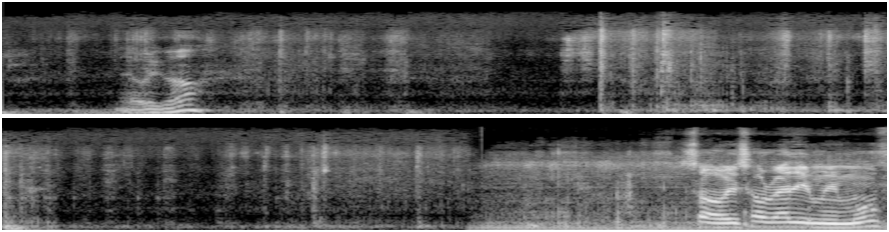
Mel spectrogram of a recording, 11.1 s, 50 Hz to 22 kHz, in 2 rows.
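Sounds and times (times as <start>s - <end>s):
steady low hum: 8.4s - 11.0s.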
